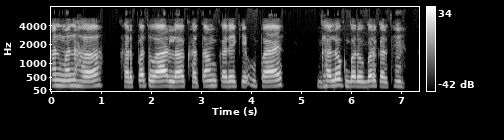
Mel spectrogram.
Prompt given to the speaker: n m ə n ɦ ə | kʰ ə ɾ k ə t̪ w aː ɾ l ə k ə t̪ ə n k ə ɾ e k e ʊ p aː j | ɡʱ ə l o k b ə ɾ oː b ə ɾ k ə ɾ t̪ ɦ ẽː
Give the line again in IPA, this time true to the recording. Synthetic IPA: n m ə n ɦ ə | kʰ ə ɾ p ə t̪ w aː ɾ l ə kʰ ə t̪ ə m k ə ɾ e k e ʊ p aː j | ɡʱ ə l o k b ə ɾ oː b ə ɾ k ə ɾ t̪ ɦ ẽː

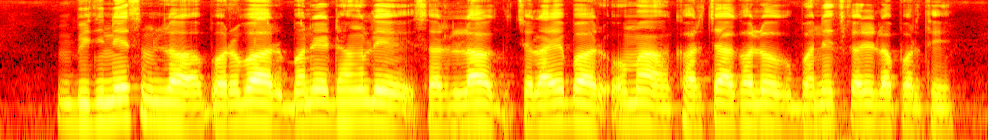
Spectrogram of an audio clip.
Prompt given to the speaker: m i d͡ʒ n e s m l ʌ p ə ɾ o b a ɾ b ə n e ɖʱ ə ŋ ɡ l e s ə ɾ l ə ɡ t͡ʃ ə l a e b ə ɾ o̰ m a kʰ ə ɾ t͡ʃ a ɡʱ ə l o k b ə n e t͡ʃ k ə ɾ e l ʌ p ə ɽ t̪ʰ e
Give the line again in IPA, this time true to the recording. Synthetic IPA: b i d͡ʒ n e s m l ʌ b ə ɾ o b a ɾ b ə n e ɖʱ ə ŋ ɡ l e s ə ɾ l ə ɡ t͡ʃ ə l a e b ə ɾ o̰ m a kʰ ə ɾ t͡ʃ a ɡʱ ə l o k b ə n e t͡ʃ k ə ɾ e l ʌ p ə ɾ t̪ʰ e

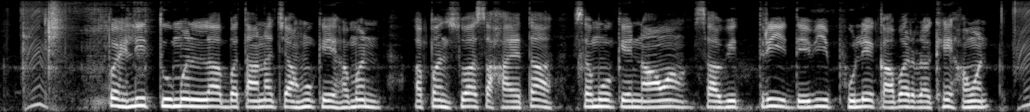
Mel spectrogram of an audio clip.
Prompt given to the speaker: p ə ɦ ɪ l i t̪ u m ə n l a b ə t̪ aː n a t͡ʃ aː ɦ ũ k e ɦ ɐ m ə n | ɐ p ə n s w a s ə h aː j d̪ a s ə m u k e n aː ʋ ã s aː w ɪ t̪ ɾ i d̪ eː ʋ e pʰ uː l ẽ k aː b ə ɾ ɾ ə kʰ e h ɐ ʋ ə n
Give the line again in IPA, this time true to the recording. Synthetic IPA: p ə ɦ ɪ l i t̪ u m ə n l a b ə t̪ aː n a t͡ʃ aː ɦ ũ k e ɦ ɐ m ə n | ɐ p ə n s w a s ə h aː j t̪ a s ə m u k e n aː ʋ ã s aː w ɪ t̪ ɾ i d̪ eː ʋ i pʰ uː l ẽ k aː b ə ɾ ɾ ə kʰ e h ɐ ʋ ə n

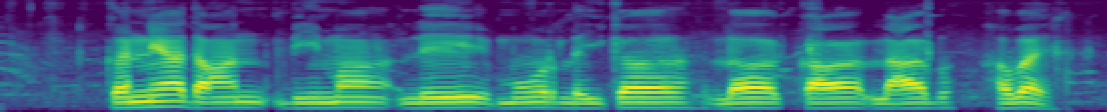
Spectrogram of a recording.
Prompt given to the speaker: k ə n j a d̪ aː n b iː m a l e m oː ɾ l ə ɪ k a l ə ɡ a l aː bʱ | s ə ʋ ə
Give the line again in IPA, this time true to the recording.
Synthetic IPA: k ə n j a d̪ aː n b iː m a l e m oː ɾ l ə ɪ k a l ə k a l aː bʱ | h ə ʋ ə

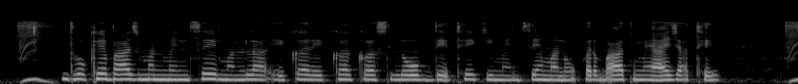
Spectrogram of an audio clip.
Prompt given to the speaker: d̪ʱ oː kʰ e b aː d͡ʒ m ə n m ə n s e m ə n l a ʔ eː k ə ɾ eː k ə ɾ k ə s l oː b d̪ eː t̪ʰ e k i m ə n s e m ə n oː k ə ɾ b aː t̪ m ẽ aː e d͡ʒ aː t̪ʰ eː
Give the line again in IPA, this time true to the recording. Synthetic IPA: d̪ʱ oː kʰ e b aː d͡ʒ m ə n m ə n s e m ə n l a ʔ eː k ə ɾ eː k ə ɾ k ə s l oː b d̪ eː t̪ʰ e k i m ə n s e m ə n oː k ə ɾ b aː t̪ m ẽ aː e d͡ʒ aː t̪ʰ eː

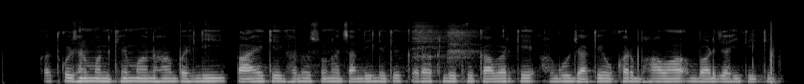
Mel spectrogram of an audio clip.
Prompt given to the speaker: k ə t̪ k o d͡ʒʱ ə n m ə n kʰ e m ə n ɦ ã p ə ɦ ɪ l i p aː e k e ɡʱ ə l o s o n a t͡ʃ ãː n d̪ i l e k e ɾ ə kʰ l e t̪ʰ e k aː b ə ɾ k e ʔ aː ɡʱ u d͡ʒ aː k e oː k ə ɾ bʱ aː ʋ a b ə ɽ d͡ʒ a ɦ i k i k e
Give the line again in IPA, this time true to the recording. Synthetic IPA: k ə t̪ k o d͡ʒʱ ə n m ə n kʰ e m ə n ɦ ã p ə ɦ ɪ l i p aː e k e ɡʱ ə l o s o n a t͡ʃ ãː n d̪ i l e k e ɾ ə kʰ l e t̪ʰ e k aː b ə ɾ k e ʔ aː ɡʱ u d͡ʒ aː k e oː k ə ɾ bʱ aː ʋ a b ə ɽ d͡ʒ a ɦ i k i k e

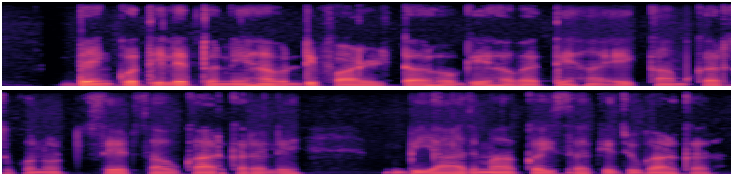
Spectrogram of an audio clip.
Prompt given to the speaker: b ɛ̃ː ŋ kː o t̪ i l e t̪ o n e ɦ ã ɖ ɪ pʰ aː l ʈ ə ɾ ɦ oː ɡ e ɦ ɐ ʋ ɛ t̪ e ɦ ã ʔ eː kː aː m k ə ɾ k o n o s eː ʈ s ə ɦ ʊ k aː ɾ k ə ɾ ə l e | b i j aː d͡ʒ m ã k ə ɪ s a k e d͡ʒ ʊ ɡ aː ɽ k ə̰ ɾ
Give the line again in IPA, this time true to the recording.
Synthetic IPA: b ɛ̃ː ŋ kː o t̪ i l e t̪ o n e ɦ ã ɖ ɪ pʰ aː l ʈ ə ɾ ɦ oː ɡ e ɦ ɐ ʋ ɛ t̪ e ɦ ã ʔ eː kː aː m k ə ɾ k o n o s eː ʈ s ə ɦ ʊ k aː ɾ k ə ɾ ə l e | b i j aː d͡ʒ m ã k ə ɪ s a k e d͡ʒ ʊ ɡ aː ɽ k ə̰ ɾ

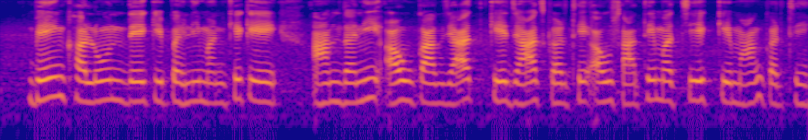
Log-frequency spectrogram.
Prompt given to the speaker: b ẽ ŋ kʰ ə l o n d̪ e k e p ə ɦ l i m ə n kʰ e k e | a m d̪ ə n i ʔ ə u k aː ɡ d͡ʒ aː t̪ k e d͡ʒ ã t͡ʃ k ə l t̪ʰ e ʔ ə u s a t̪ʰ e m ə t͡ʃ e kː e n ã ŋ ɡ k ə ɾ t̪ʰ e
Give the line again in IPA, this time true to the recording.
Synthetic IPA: b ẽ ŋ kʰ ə l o n d̪ e k e p ə ɦ l i m ə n kʰ e k e | a m d̪ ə n i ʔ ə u k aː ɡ d͡ʒ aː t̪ k e d͡ʒ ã t͡ʃ k ə ɾ t̪ʰ e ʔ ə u s a t̪ʰ e m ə t͡ʃ e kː e m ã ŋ ɡ k ə ɾ t̪ʰ e

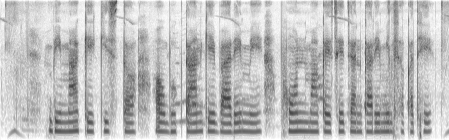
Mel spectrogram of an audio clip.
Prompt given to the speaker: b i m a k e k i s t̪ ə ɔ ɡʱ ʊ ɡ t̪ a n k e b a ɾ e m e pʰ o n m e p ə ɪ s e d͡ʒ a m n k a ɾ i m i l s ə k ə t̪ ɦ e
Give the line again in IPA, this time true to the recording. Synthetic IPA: b i m a k e k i s t̪ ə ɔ bʱ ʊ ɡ t̪ a n k e b a ɾ e m e pʰ o n m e k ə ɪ s e d͡ʒ a n k a ɾ i m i l s ə k ə t̪ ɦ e

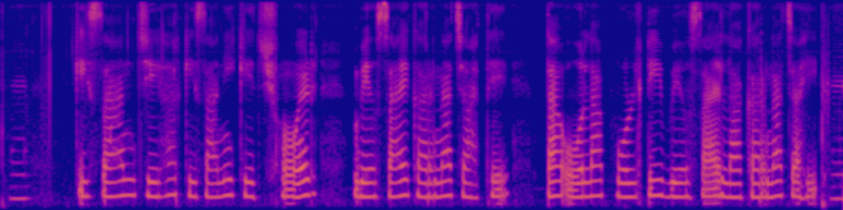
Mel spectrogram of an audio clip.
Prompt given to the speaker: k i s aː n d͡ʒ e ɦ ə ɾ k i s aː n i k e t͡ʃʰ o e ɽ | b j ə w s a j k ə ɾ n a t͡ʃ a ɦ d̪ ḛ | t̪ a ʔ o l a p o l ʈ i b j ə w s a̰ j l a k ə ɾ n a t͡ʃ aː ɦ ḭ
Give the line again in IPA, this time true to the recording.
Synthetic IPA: k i s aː n d͡ʒ e ɦ ə ɾ k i s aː n i k e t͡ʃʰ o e ɽ | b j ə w s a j k ə ɾ n a t͡ʃ a ɦ t̪ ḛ | t̪ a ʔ o l a p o l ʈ i b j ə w s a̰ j l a k ə ɾ n a t͡ʃ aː ɦ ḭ

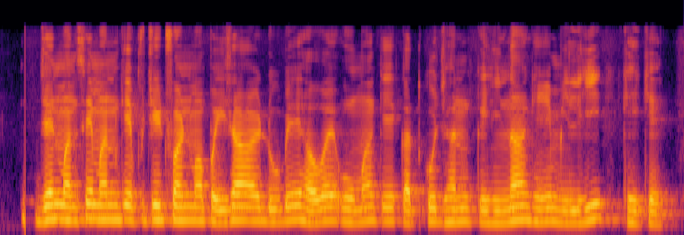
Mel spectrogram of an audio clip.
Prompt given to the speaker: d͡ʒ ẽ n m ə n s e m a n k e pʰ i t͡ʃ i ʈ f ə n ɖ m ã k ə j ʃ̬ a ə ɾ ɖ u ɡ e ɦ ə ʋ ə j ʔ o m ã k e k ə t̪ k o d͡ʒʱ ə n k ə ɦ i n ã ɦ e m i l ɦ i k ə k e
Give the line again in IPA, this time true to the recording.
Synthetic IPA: d͡ʒ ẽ n m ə n s e m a n k e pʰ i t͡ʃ i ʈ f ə ɳ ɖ m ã p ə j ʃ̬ a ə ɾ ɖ u b e ɦ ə ʋ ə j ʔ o m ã k e k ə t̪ k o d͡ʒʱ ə n k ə ɦ i n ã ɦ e m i l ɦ i k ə k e

